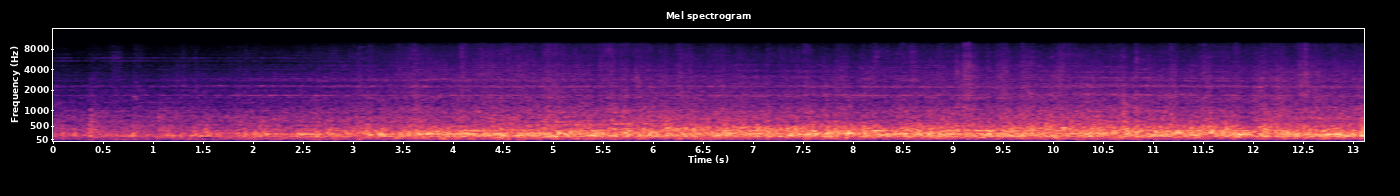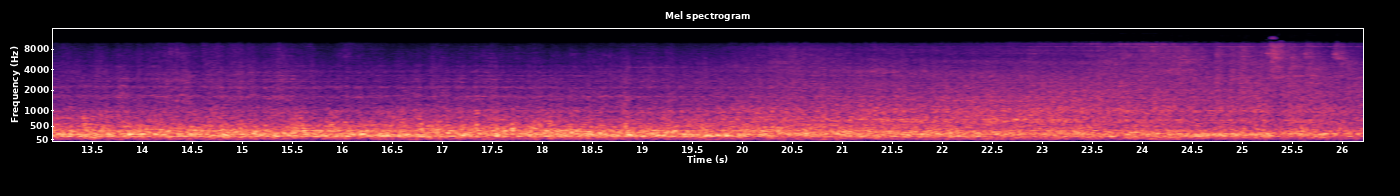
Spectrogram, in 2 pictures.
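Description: Passenger coaches pushed by an electric locomotive rolling past close by as the train pulls out, with a heavy rumble and wheels clicking over the rail joints. The sound builds over the first few seconds, stays loud and eases slightly near the end as the locomotive passes and draws away.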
